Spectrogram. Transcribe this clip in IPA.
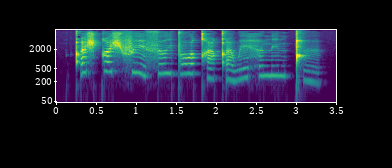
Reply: qʼɪ˦ʃqɘ˦ʃfe˦˨ sə˦i̯ dɔ˦u̯qʰɘ˨˦ qʼɪ˨we˧hɘ˦ni˦n ǃʰɘ˨

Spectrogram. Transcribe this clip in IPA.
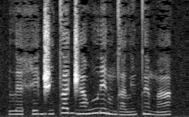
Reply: lɛ˨he˧d͡ʒi˧ ta˦d͡ʒã˧wu˦ɾe˦˨ ɾũ˧da˨lĩ˨˦ tɛ̃˦˨mã˨˦

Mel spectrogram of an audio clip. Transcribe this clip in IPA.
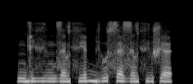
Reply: ŋɡivʲunzɛlfʲɛ bʲu sɛ zɛlfʲuʃɛ

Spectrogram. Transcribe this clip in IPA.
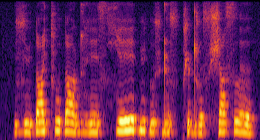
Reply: zyɗɑ cuɗɑːɖʱeːsçeː ɓyɗusɖʊs cʊɖlʊsʃɑs lə

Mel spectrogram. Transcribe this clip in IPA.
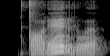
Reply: tˤu˩ɾɛ˥rʊ˩ɐ̯

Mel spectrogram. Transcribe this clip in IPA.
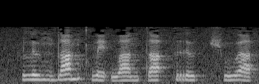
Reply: lɯ˧ŋda˥˩mkʰwe˨˩ʔwa˧n ta˦˥ʔkrɯ˦˥k̚t͡ɕʰu˥˩a̯

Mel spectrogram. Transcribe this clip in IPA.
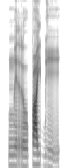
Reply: mirupɑj ɓi

